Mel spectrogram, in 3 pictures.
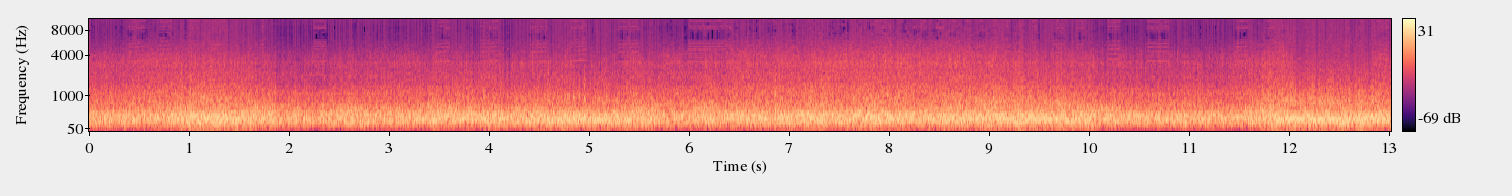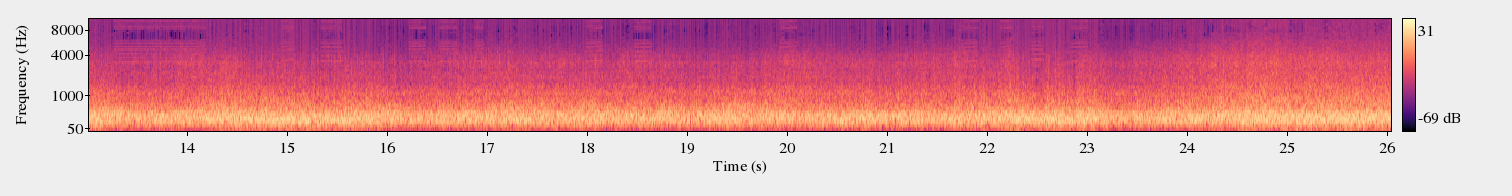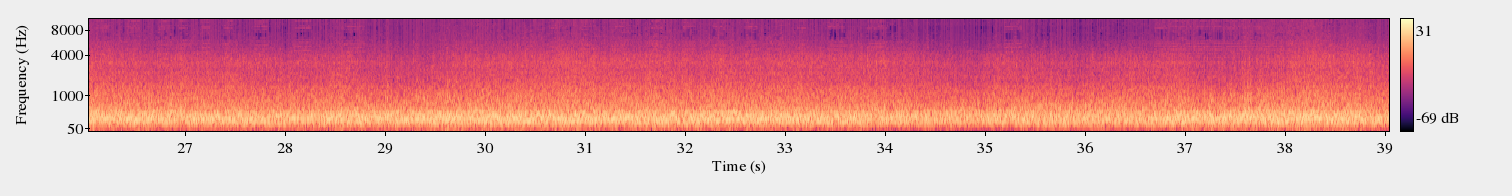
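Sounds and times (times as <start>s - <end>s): wind rushing over microphone: 0.0s - 39.0s.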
